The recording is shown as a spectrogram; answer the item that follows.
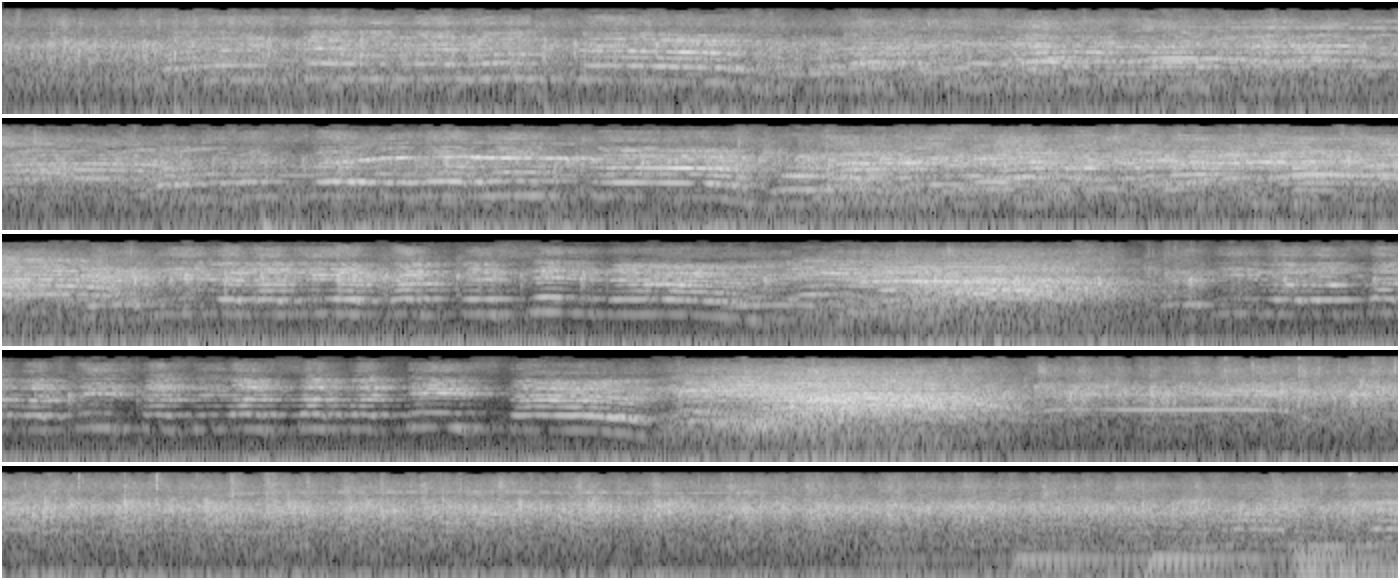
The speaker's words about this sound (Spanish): Un aplauso fuerte para los hermanos y hermanas de Vía Campesina.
